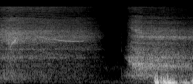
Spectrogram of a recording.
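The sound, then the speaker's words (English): A deep breath taken alone: a long, airy rush that fades into a brief silence, then a louder, rougher breathy burst with a low, gusty rumble underneath. “I'm going to take a break and breathe.”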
